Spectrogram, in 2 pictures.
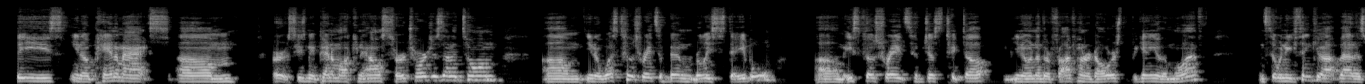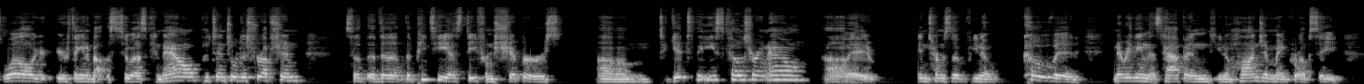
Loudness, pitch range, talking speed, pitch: -19 LUFS, 135-195 Hz, 205 wpm, 150 Hz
